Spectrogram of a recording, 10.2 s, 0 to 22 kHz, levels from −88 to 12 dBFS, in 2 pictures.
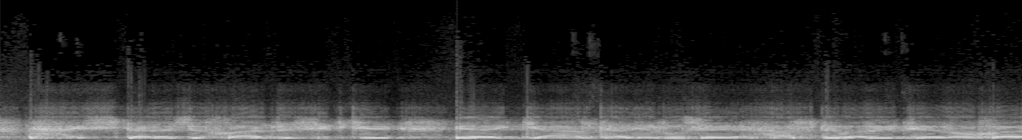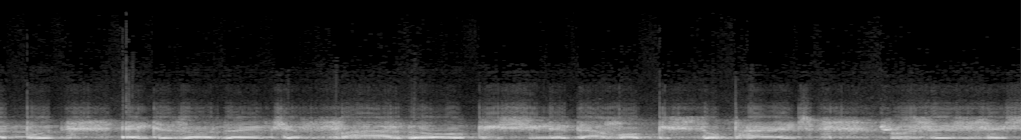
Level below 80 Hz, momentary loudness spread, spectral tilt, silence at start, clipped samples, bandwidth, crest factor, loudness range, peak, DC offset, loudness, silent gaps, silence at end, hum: -60 dBFS; 3 LU; -3.5 dB/octave; 0 s; under 0.1%; 8.4 kHz; 14 dB; 1 LU; 0 dBFS; under 0.1%; -13 LUFS; none; 0 s; none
